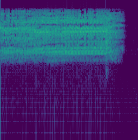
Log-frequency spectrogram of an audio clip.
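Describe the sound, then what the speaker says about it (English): An electric sweater shaver runs steadily with a loud, high-pitched whirring buzz, close up, then cuts off abruptly near the end. "It's a sweater shaver."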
